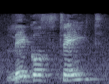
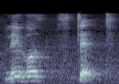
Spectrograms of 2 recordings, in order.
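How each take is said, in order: First: "State" with a gliding ay; diphthong ay. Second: "State" as "stet"; wrong short vowel. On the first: Teacher naming the state correctly, diphthong ay. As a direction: let "State" glide from e to i. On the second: Teacher showing the wrong state name, short e. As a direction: cut the glide, short e in "State". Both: Shown as a demonstration. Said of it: "You don't pronounce it as".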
